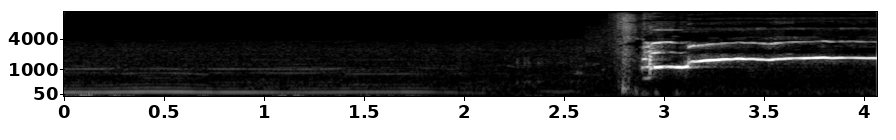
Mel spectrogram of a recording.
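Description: A low steady drone, then, nearly three seconds in, a sudden loud high-pitched cry that rises slightly and holds for over a second: a dog yelping in pain after being thrown from a fourth-floor roof into bushes.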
